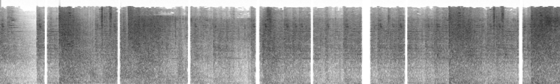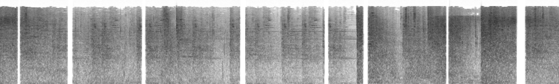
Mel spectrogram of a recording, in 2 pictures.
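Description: A shotgun fires loud blasts that echo.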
